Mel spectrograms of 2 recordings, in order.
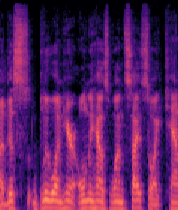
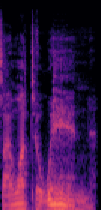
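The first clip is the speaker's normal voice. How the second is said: menacing, dark, sinister, low and slow; 4 semitones lower, 5 dB quieter than usual. Answering why they would make a move in the game: sinister tone. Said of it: "That sounded sinister".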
